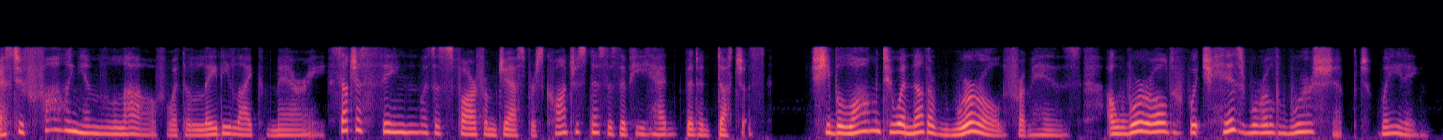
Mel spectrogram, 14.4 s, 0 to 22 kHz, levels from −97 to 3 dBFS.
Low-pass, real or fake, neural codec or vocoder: 5.4 kHz; fake; codec, 16 kHz in and 24 kHz out, 0.6 kbps, FocalCodec, streaming, 2048 codes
